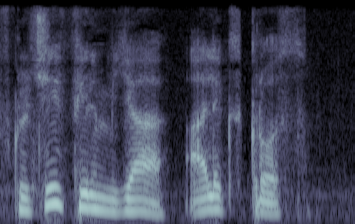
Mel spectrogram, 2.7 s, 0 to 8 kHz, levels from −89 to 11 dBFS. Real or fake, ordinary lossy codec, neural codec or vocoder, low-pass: real; AAC, 32 kbps; none; 7.2 kHz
